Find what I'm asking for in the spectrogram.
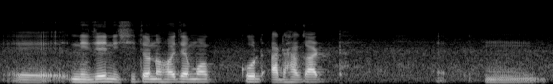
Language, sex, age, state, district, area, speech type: Assamese, male, 45-60, Assam, Golaghat, urban, spontaneous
